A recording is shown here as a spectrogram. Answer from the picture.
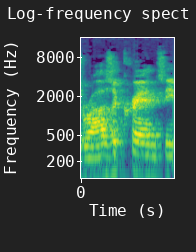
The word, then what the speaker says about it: Rosecrans: Does Rosecrans even...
